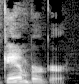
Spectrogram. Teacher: Russians don't have the English h sound, but rather replace it with a g instead. For instance, Russians pronounce hamburger as gamber.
